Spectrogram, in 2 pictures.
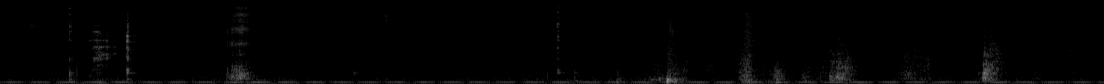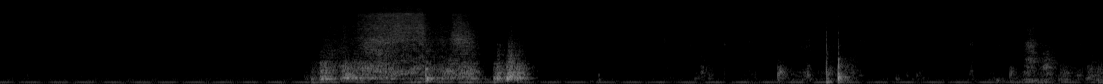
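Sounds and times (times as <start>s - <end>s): low steady hum: 0.0s - 14.6s
crunchy biting and chewing: 17.0s - 22.0s.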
